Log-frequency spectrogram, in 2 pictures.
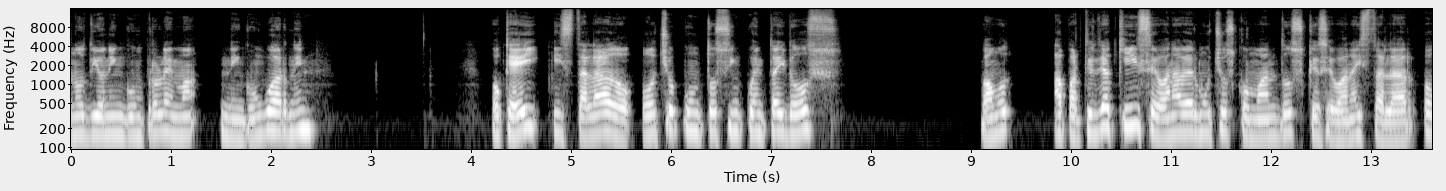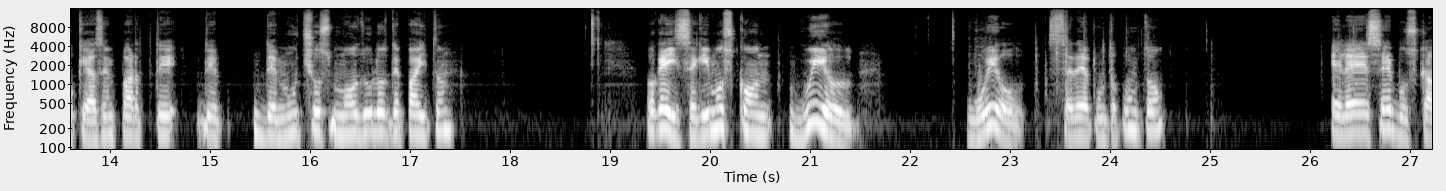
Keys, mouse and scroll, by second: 1.8-3.2 scroll down 3, 3.2-4.1 scroll down 1, 4.1 scroll up 2, 18.6 click, 21.9 click, 22.8-24.2 typing, 25.7-26.5 typing.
